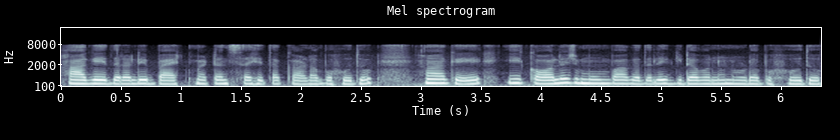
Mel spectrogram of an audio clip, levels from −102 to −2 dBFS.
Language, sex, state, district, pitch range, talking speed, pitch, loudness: Kannada, female, Karnataka, Bellary, 200-220 Hz, 115 wpm, 210 Hz, -14 LUFS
